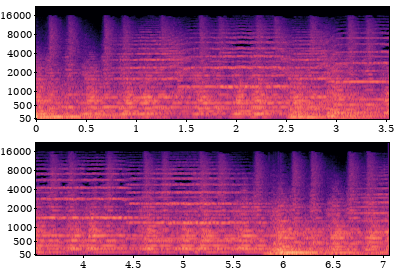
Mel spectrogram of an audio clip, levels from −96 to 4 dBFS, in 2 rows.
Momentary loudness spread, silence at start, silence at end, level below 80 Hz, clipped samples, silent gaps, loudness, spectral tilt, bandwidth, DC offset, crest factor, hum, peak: 4 LU; 0 s; 0 s; -36 dBFS; under 0.1%; none; -22 LUFS; -5.5 dB/octave; 16 kHz; under 0.1%; 14 dB; none; -6 dBFS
